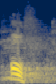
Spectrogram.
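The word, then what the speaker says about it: ق: Ah, jadi ngomongnya teman-teman qf. Qf harus harus dirasain di di pangkal lidah kalian tuh qf.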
